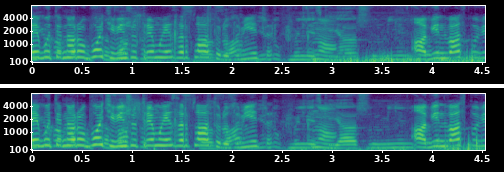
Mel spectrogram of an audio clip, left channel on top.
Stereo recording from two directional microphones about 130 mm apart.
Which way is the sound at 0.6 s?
90° right.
